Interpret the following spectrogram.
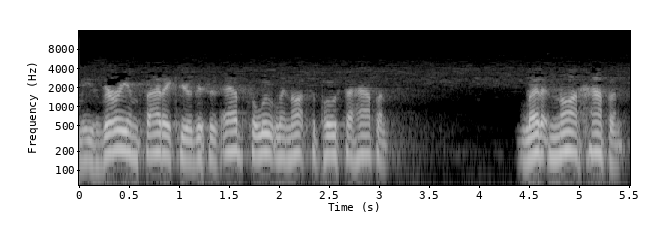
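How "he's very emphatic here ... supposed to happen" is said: ordinary delivery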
